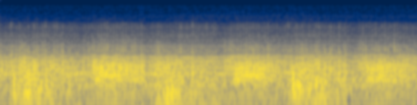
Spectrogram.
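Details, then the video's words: Close, deep purr of a house cat, rumbling in rhythmic swells roughly every two seconds as the cat breathes in and out, nothing else audible. "Heal with the ultimate cat purring vibration"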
